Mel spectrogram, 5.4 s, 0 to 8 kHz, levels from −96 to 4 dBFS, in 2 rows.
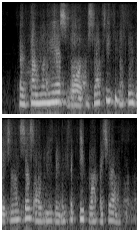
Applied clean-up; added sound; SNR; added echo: neural separator model SepFormer DNS4.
